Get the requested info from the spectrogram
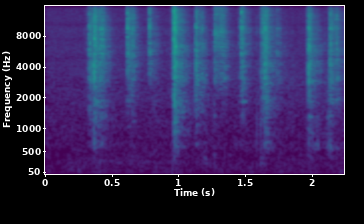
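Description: LEGO Technic four-bar-linkage puncher toys being worked by hand, their plastic beams and pins clicking and clacking. The clicks come quickly and irregularly, about eight of them, faint.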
